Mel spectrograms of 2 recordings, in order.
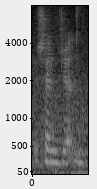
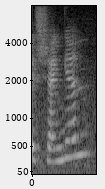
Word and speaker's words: Schengen: It could be the Schengen. I don't know if that G is like a hard G where it's like a J, like a J sound, or if it's a G sound.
